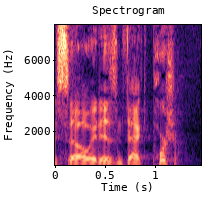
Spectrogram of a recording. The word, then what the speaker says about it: Porsche: And that's one of those words that everyone mispronounces. They say Porsche. And, of course, Porsche is a family name from Germany.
